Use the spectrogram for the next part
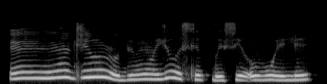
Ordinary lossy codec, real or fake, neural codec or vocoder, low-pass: none; fake; codec, 16 kHz, 2 kbps, FunCodec, trained on Chinese and English, 25 frames a second; 7.2 kHz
